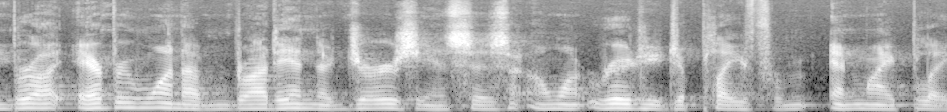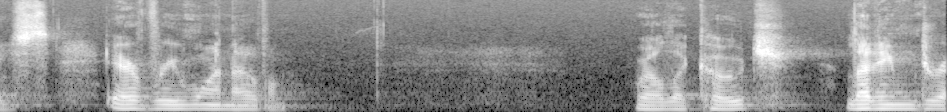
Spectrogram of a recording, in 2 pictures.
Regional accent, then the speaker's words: West Virginia, United States; I'm from West by God, Virginia.

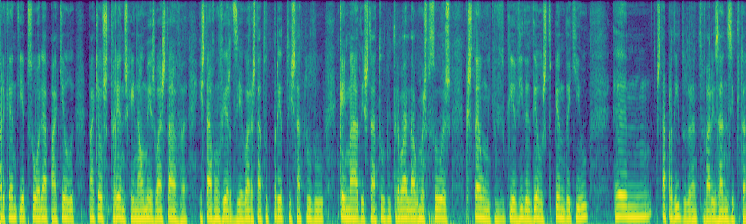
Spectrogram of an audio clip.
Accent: Lisbon, Portugal; eu sou lisboeta, alfacinha de Gema, nasci aqui e sou criado aqui

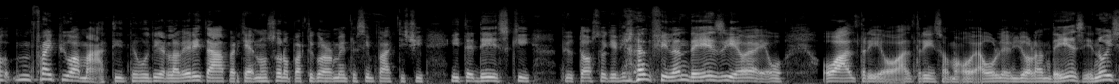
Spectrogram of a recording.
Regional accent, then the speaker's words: Milan, Lombardy, Italy; io sono una milanese che ha fatto il percorso al contrario 30 anni fa da ragazza, e quindi andai a fare l'università a Napoli

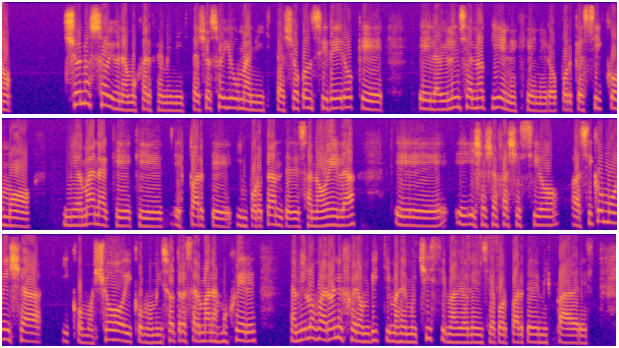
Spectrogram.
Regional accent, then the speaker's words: Uruguay; yo fui vendedora como tantas uruguayas, calculo, de estos productos por catálogo de belleza

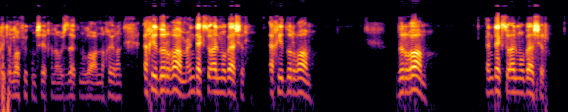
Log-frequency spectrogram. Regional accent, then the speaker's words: Palestine; وبالذات عندنا في فلسطين

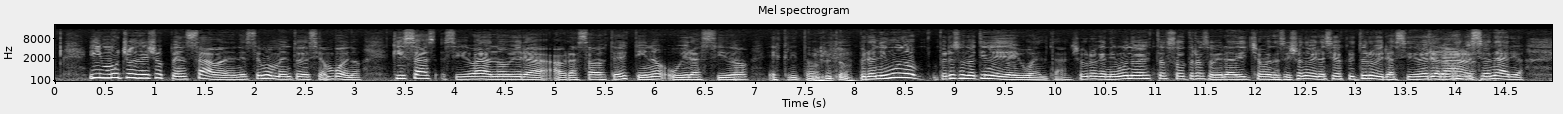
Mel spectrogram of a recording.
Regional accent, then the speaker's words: Argentina; A nosotros nos parece por ahí raro, porque nosotros que somos argentinos, por eso somos medio amargos para estas cosas, ¿no?

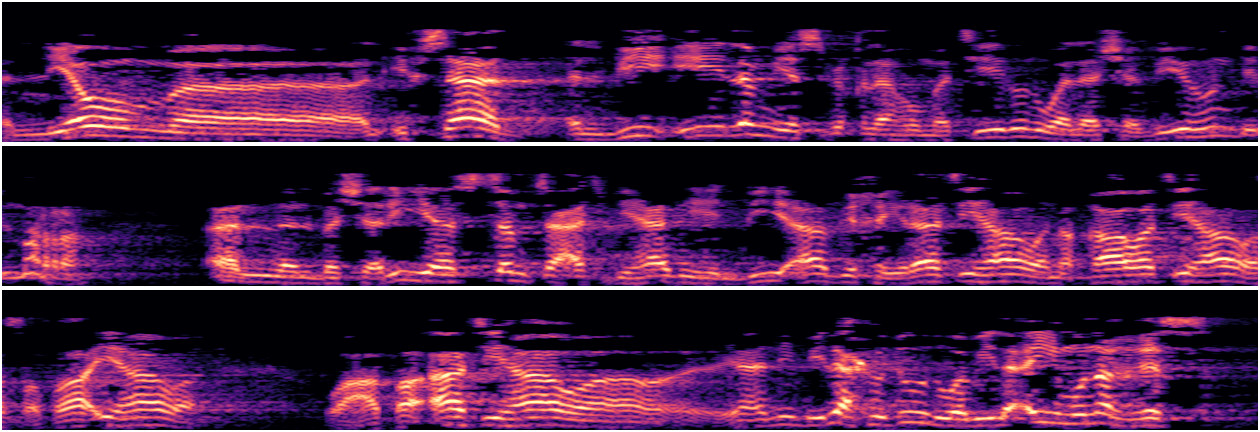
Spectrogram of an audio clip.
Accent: Morocco; الآن مثلا احنا عندنا في المغرب

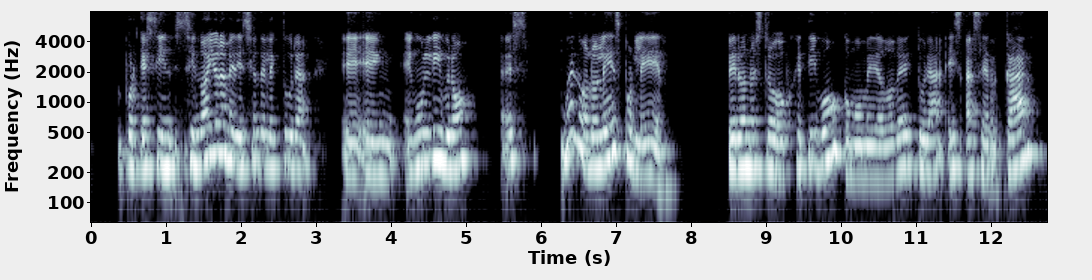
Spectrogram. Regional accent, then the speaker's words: Suyupampa, Piura, Peru; una vivencia tanto de la niñez mía en mi barrio, donde yo nací, en Suyupampa, Ayabaca, Piura

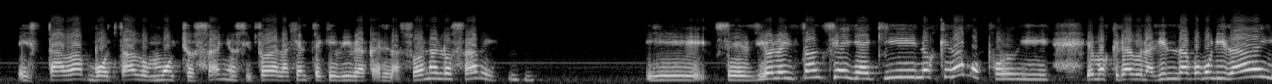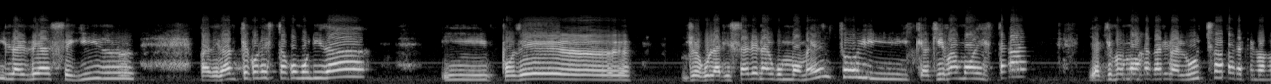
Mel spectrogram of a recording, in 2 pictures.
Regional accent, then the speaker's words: Chile; Nuestro derecho como ciudadanos, como chilenos, como quieran decirlo, como personas, como familias

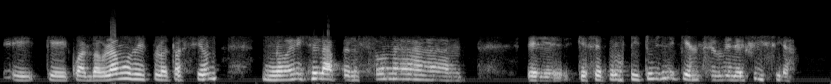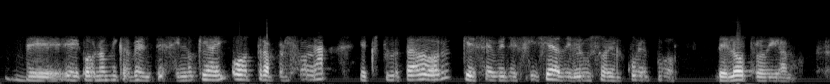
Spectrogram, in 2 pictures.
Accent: Argentina; para nosotros como argentinos es una gran cosa

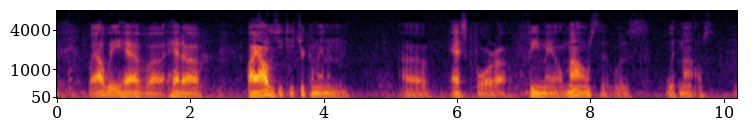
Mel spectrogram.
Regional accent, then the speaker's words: Grand Rapids, Michigan, United States; I'm from Grand Rapids, Michigan, the furniture capital of the world.

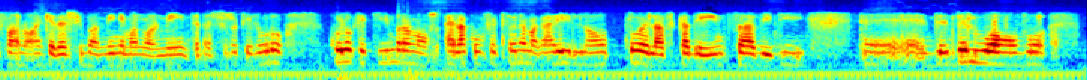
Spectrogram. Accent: Cittadella, Veneto, Italy; quindi noi siamo di Cittadella, quindi sarà PD, come nelle vecchie targhe automobilistiche.

